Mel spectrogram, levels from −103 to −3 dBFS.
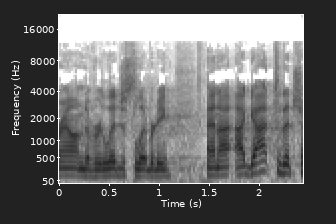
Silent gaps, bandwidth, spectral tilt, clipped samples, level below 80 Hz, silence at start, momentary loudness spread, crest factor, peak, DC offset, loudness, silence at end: none; 12.5 kHz; -4.5 dB/octave; under 0.1%; -58 dBFS; 0 s; 6 LU; 18 dB; -6 dBFS; under 0.1%; -23 LUFS; 0 s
